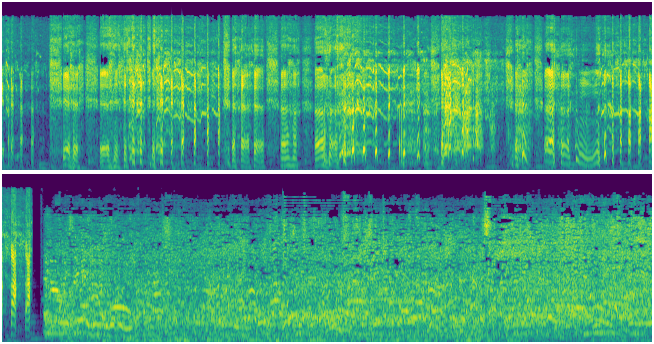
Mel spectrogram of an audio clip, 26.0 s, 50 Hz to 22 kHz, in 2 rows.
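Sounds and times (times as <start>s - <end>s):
many voices talking: 0.0s - 26.0s
music: 0.0s - 26.0s
people laughing: 0.0s - 26.0s.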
